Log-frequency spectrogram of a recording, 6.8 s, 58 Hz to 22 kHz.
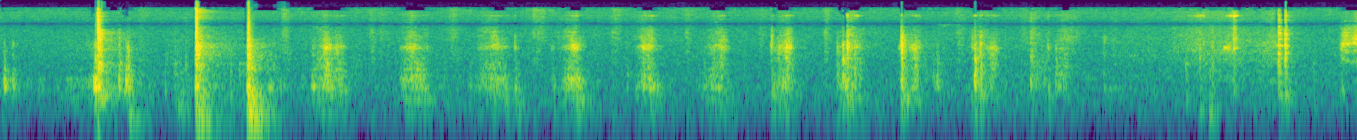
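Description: A 17mm spanner works a seat belt bolt loose inside an Aston Martin DB7, giving a close, rhythmic series of dry rasping clicks, with a few sharp louder snaps near the start.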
